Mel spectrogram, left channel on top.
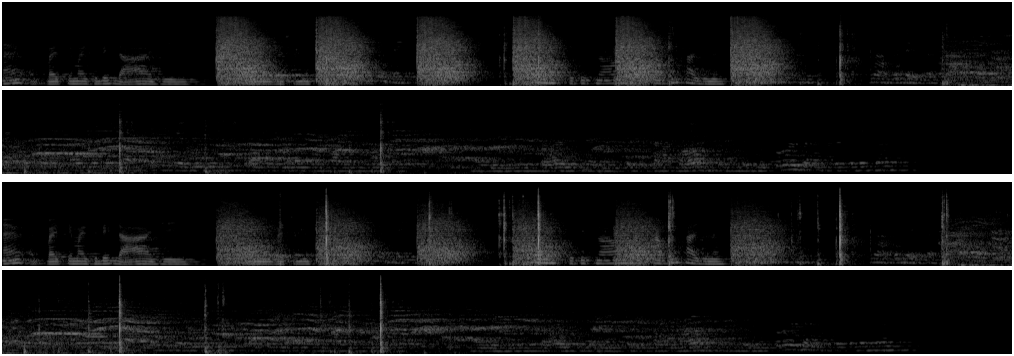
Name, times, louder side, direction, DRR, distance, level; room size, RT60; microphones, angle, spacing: voice 1, 0.0-1.9 2.4-3.6 5.2-7.2, right 2 dB, 25° right, 8 dB, 0.7 m, -51 dB
sound 1, 2.1-2.8 3.1-3.8 4.1-4.8 5.1-5.7 6.1-6.7 7.3-7.9, left 5 dB, 35° left, 0.7 m, -41 dB
voice 2, 2.5-4.4 7.7-8.1 8.7-14.0 14.8-19.0, left 1 dB, 55° left, -1 dB, 6.6 m, -58 dB
sound 2, 2.8-3.6 3.9-4.0 4.2-5.9 6.2-6.9 7.5-7.6 7.8-11.6 11.9-14.7, right 11 dB, 70° right, 0.4 m, -46 dB
sound 3, 9.4-17.7, right 3 dB, 45° right, 3.9 m, -53 dB
20.5 x 9.1 x 4.7 m, 0.97 s
head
